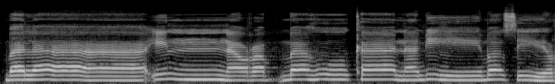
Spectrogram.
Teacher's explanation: Ketika berhenti dibaca dua harakat dan ketika dilanjutkan jadi mad jaiz munfasil ya. Dibaca panjang lima harakat.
